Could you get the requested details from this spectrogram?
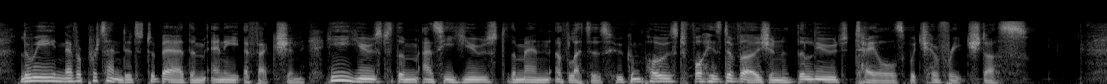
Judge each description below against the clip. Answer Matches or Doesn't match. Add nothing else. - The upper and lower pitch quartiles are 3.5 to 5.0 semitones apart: Matches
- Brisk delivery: Doesn't match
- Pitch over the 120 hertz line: Doesn't match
